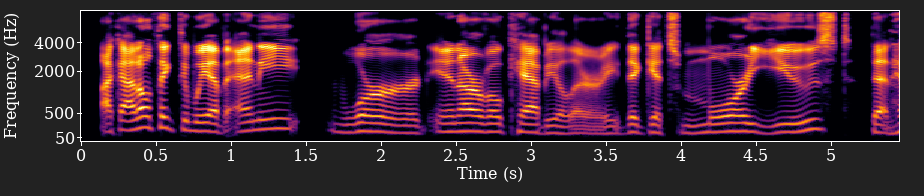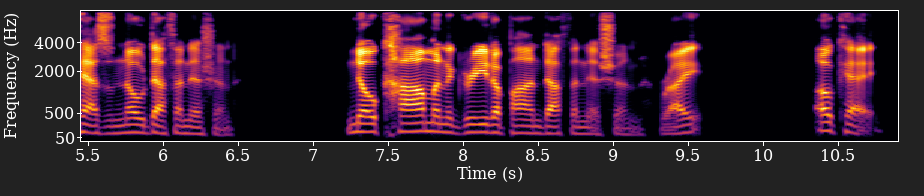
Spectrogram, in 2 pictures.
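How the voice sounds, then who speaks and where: Speaking at a moderate pace, a man uses an ordinary speaking voice at a medium pitch, with ordinary pitch variation and very even loudness. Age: 60s. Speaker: leadership consultant and executive coach. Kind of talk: podcast interview.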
